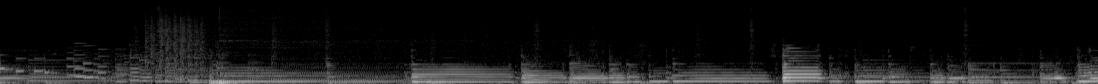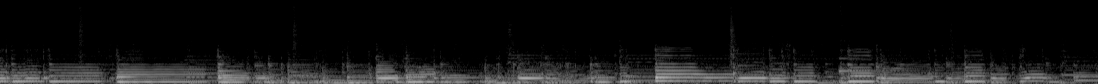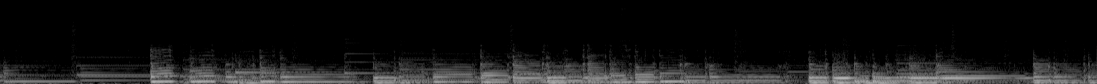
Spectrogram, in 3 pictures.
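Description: Upright double bass played pizzicato in jazz: a melodic line of fingered, plucked notes. A descending piano run dies away in the first couple of seconds.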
